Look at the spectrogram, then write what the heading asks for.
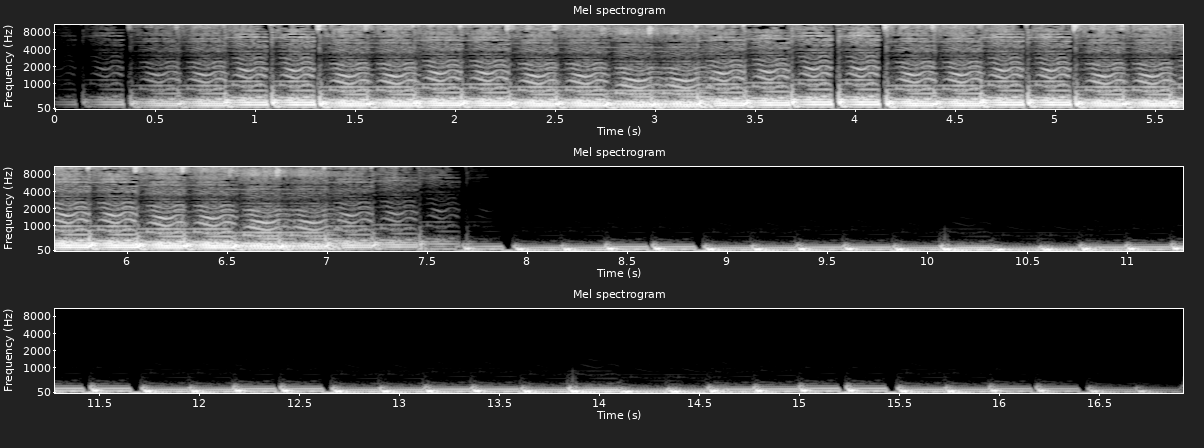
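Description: A bright, full musical loop drops away to a heavily filtered, muffled bass line: dull, low throbbing notes pulsing in a steady repeating pattern with no voices.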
